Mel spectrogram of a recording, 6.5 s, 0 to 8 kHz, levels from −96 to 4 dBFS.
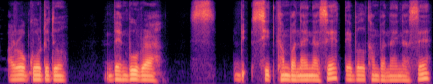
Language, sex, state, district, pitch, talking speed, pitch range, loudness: Nagamese, male, Nagaland, Kohima, 110 Hz, 145 wpm, 105-115 Hz, -18 LUFS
